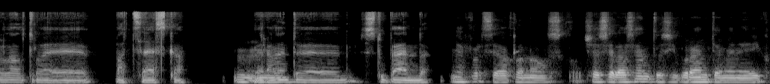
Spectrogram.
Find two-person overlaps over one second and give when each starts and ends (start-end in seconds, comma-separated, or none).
none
